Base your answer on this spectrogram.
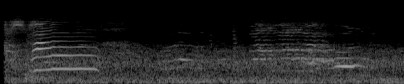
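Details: A homeless stray tabby cat up a tree gives a loud, drawn-out meow, then softer, wavering meows.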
